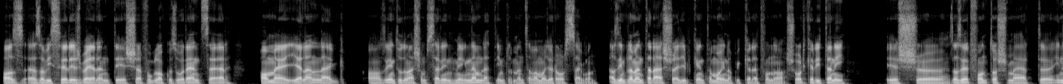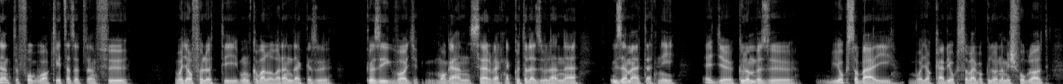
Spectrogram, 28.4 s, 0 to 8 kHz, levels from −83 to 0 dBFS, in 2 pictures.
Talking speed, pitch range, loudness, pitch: 125 wpm, 70-80 Hz, -20 LUFS, 75 Hz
